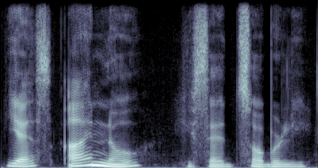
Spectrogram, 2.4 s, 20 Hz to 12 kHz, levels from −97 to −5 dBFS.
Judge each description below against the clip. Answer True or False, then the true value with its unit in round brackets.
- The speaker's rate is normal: True (150 wpm)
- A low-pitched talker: False (170 Hz)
